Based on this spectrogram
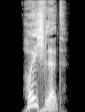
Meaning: second-person plural subjunctive I of heucheln
- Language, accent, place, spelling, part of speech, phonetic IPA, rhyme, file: German, Germany, Berlin, heuchlet, verb, [ˈhɔɪ̯çlət], -ɔɪ̯çlət, De-heuchlet.ogg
